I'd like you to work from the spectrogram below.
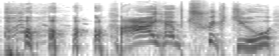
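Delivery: high, slow theatrical gloating; hammed-up villain laugh into a slow reveal; Doctor Marv, villainous trickster. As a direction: gloat grandly with a mock ho-ho. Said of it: "He goes".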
